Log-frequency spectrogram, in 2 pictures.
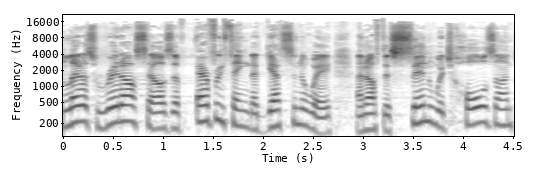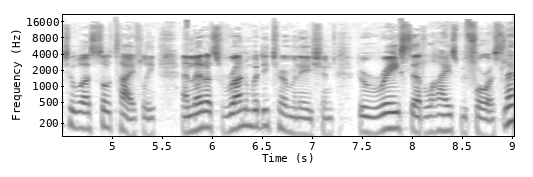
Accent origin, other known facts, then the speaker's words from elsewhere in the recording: Trinidad & Tobago; now in United States; I grew up in Trinidad in the Caribbean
